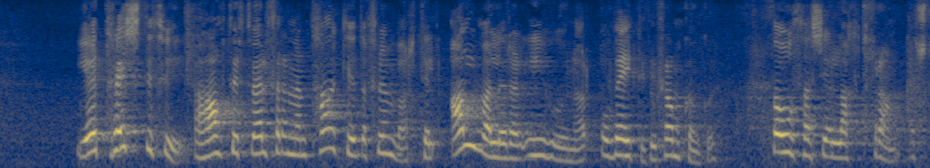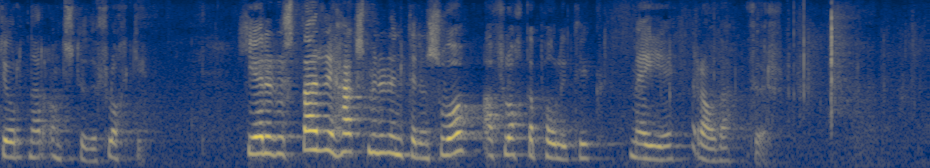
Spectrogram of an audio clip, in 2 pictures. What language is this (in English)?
Icelandic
